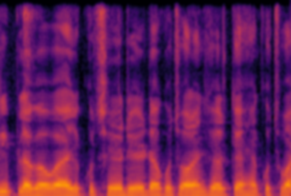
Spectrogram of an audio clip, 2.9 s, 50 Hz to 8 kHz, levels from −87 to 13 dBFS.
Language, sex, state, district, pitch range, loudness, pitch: Hindi, male, Punjab, Fazilka, 130-135 Hz, -15 LUFS, 135 Hz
